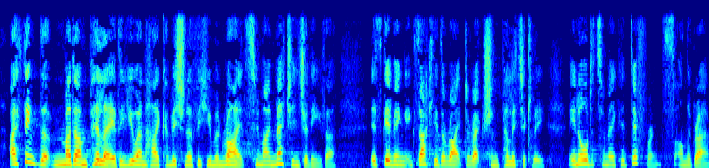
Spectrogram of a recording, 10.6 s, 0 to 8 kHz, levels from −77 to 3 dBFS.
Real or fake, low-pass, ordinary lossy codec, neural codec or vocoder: real; 7.2 kHz; none; none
